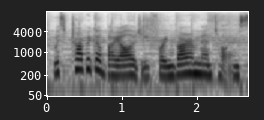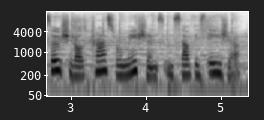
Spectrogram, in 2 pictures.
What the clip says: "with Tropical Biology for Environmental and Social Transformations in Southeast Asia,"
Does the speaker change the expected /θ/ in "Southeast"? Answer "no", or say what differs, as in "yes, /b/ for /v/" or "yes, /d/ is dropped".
no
